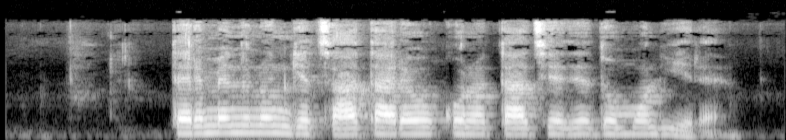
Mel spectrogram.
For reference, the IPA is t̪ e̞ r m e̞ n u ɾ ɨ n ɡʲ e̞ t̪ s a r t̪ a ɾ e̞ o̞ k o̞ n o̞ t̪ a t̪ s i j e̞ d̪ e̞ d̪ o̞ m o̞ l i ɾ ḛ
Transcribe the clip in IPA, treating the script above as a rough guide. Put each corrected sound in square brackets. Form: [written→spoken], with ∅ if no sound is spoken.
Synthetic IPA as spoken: t̪ e̞ r m e̞ n u [ɾ→l] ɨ [n→ŋ] ɡʲ e̞ t̪ s a [r→∅] t̪ a ɾ e̞ o̞ k o̞ n o̞ t̪ a t̪ s i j e̞ d̪ e̞ d̪ o̞ m o̞ l i ɾ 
